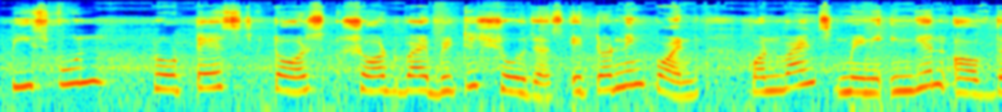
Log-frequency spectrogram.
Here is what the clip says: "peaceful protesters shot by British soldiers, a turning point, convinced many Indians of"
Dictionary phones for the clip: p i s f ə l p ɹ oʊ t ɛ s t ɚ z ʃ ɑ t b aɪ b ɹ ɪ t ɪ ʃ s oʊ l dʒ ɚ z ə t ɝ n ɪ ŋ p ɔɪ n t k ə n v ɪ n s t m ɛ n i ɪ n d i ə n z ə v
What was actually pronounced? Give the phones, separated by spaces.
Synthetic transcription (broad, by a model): p i s f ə l p ɹ oʊ t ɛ s t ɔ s ʃ ɑ t b aɪ b ɹ ɪ t ɪ ʃ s oʊ l dʒ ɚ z ə t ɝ n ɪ ŋ p ɔɪ n t k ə n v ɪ n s m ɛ n i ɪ n d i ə n ə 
